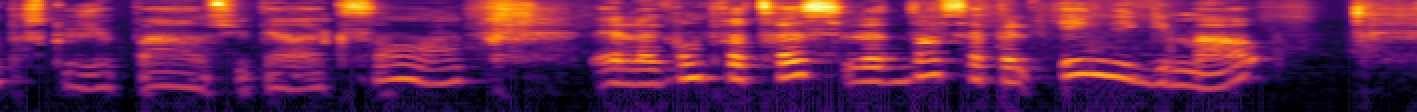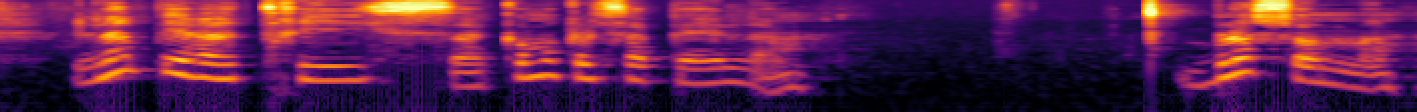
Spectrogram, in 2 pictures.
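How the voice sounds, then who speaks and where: Woman host, casual deck review, hesitant and rambling, faint room hiss. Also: mid-range voice. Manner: chatty, hesitant, searching aloud with many restarts. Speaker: tarot video host.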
